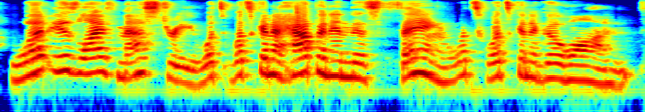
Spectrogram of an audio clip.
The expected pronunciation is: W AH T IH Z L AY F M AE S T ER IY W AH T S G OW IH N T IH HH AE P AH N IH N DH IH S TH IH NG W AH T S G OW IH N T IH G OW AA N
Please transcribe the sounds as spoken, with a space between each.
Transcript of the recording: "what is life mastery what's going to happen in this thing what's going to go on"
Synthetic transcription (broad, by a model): W AH T IH Z L AY F M AE S T ER IY W AH T S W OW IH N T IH HH AE P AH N IH N DH IH S TH IH NG W AH T S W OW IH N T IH G OW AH N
